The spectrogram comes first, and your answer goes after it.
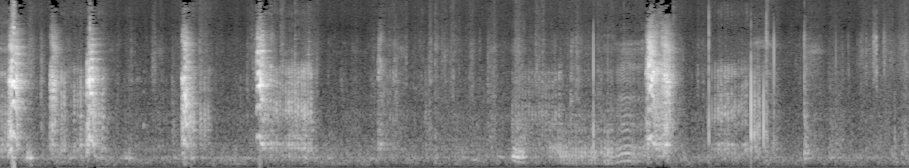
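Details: Indoors in lower Western Michigan, English Bulldog puppies let out loud, high-pitched yapping barks in irregular bursts, some paired, between quieter growls and snuffles during rough play.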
